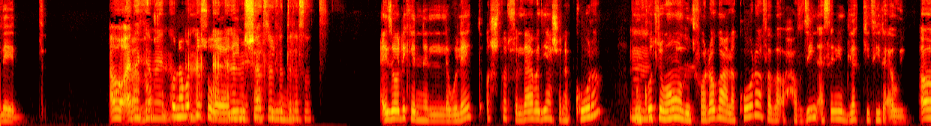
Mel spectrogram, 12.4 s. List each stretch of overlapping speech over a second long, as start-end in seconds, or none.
1.6-4.0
